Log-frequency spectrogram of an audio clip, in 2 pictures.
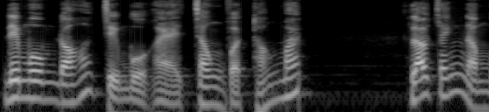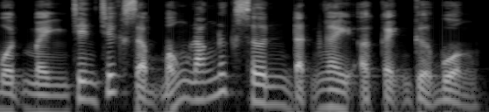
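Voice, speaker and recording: A man narrating a ghost story in an expressive, dramatic reading voice. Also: on the low side, dry recording, clean studio sound.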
